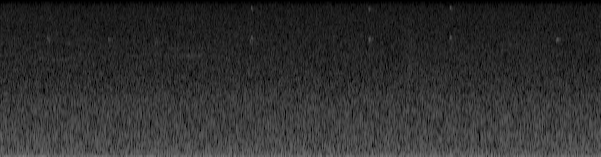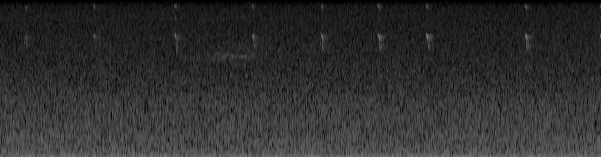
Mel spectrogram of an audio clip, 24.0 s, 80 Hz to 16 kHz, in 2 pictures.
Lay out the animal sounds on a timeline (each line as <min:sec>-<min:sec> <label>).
0:02.8-0:04.2 Yellow-rumped Warbler (Setophaga coronata)
0:04.8-0:14.0 Red Squirrel (Tamiasciurus hudsonicus)
0:15.4-0:24.0 Red Squirrel (Tamiasciurus hudsonicus)
0:16.0-0:17.1 Yellow-rumped Warbler (Setophaga coronata)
